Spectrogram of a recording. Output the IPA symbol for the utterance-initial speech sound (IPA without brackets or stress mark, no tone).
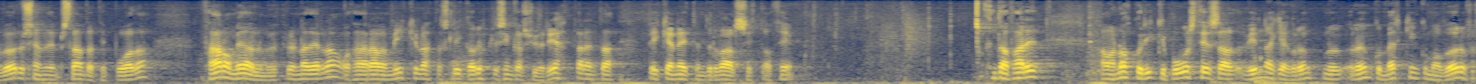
v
